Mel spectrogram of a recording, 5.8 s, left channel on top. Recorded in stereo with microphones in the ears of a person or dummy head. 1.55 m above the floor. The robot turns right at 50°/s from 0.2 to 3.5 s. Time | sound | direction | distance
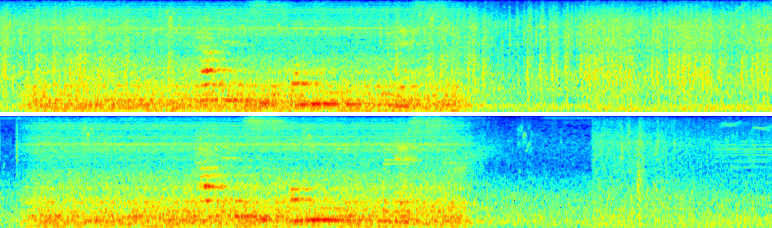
1.5 | a woman speaking | 140° right | 3 m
